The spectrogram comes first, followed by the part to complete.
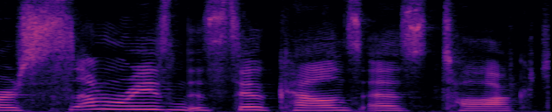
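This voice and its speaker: At a very slow pace, a woman speaks with an Austrian accent in a high pitch. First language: German. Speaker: gaming YouTuber. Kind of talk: let's play commentary. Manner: halting.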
